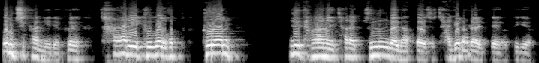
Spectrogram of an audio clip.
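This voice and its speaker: A man's voice: fairly high pitch, animated, brisk, warm tone, poor audio. A male pastor preaching a sermon in a conversational way, asking the congregation many rhetorical questions.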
